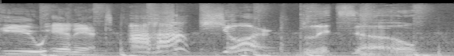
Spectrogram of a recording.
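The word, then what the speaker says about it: Blitzø: Sure, Blitzo. The O is silent now, bitch.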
